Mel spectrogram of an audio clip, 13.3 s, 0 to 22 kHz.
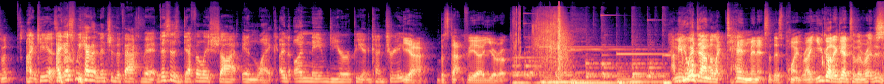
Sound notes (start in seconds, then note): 7.6 funky music; 8.0 rubber band sound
